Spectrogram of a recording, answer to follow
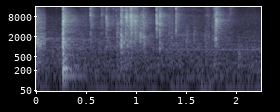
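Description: Guitar string packets being handled and set down on a table, with irregular crinkling and a run of small clicks, and a sharp click right at the start.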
